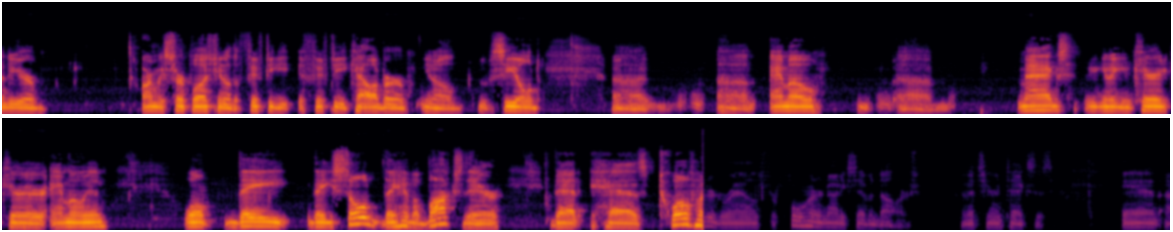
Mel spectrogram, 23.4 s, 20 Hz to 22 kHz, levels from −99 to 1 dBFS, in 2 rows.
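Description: From 18.70 s to the end at 23.37 s, the sound collapses to a faint remnant about 31 dB lower, the signature of one channel inverted. The likely cause is reversed polarity on one stereo side, so everything common to both channels cancels when they are combined in mono and only their small differences survive. On a waveform the envelope shrinks abruptly to a thin trace; a spectrogram shows the same abrupt drop in energy across the band.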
